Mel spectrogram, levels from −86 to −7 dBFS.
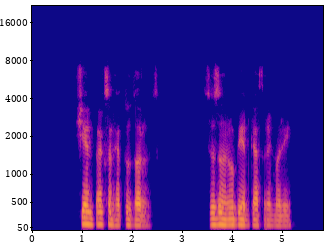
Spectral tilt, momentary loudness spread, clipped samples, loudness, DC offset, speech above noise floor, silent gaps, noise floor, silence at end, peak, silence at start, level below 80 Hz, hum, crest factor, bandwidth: -6.5 dB/octave; 13 LU; under 0.1%; -31 LUFS; under 0.1%; 56 dB; none; -86 dBFS; 0.65 s; -12 dBFS; 0.9 s; -66 dBFS; none; 20 dB; 7.6 kHz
